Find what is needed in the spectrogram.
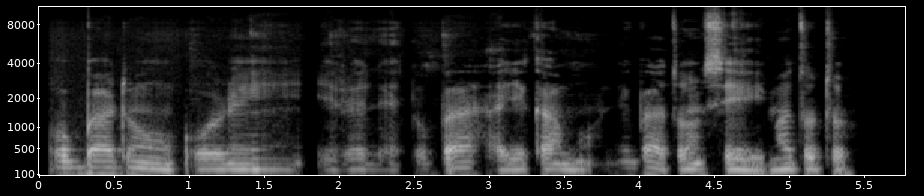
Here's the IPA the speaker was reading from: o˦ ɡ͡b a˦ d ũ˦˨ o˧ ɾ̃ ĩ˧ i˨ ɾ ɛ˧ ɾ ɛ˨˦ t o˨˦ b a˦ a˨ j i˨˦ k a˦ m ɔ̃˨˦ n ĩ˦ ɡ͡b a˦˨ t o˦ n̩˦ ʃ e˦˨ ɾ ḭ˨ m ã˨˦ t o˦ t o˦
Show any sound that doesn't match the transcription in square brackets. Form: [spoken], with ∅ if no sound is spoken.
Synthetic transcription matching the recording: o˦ ɡ͡b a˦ d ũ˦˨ o˧ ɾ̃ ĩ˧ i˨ ɾ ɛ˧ [l] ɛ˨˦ t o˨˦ b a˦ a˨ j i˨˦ k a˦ m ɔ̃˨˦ n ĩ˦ ɡ͡b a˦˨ t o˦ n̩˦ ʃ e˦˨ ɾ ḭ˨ m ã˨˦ t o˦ t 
